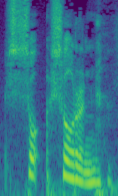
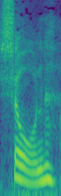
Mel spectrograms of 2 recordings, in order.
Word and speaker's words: Shorne: My plumber is Shoren. S H O R N E. Shoren. We call him Shoren. – How does he pronounce it? – Sean.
